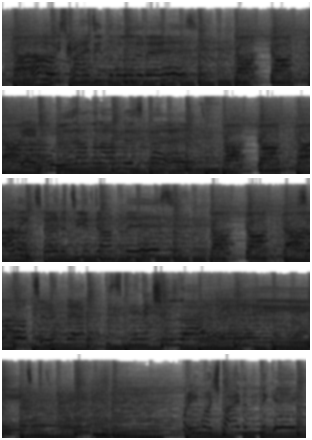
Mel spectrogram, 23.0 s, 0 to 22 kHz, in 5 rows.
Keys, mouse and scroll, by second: 2.7 ctrl+z, 3.7-6.1 drag, 7.4 click, 8.0 click, 9.0 click, 13.9 click, 14.4-15.6 typing, 16.9 click, 18.6 click, 19.4 click, 21.3 click.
